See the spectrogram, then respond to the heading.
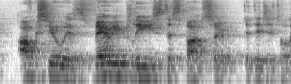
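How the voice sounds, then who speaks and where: A man at a moderate pace and a fairly high pitch, amid noticeable background noise and audible room echo. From Quebec City. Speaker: tech company co-founder. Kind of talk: conference speech.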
